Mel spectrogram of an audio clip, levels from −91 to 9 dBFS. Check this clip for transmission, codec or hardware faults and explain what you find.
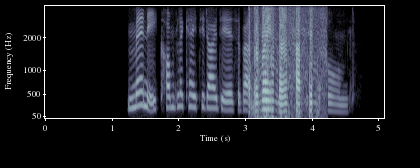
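One fault: a mu-law and A-law mix-up from 3.06 to 4.24 s. Speech coded as G.711 mu-law is decoded as A-law, scrambling sample levels, so the speech turns harsh and distorted and pauses fill with noise.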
